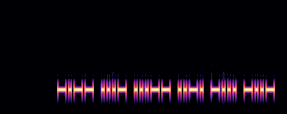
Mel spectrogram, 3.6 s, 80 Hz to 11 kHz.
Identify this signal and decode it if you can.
Morse code, heard as a keyed tone, about 36 wpm, 700 Hz. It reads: YV3FBX
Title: DXCC-100 Call Signs - 6 Characters - Repeated 3x - 35wpm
